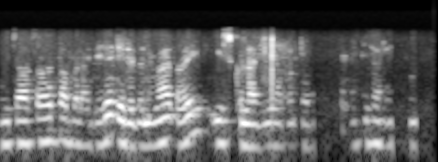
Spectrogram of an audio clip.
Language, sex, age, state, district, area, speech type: Nepali, male, 18-30, West Bengal, Darjeeling, rural, conversation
